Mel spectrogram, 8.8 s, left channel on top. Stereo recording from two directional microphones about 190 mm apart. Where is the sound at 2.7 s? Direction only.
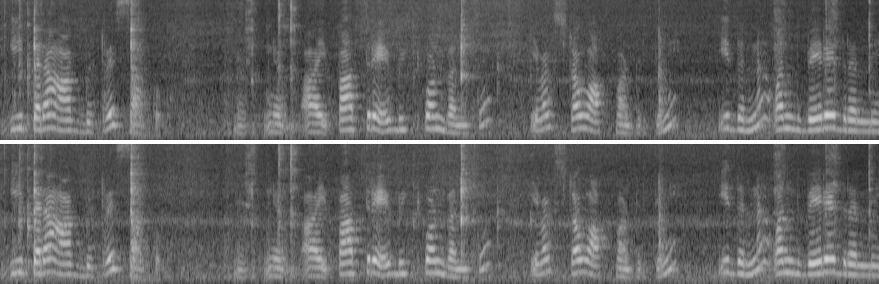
10° left (ahead or behind).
